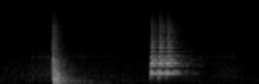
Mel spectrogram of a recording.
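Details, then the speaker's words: MG ZS EV: ignition turned off and a passenger gets out; as the door shuts with a thump, three short chirps sound about a second apart as an ignition warning, which the owner hopes the update removes. "you hear the horrible three pups so hopefully that would be going as well"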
